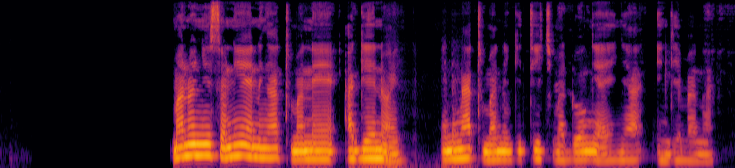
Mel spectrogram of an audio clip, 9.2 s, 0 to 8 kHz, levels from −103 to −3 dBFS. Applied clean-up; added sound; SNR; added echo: neural mask model DeepFilterNet 3.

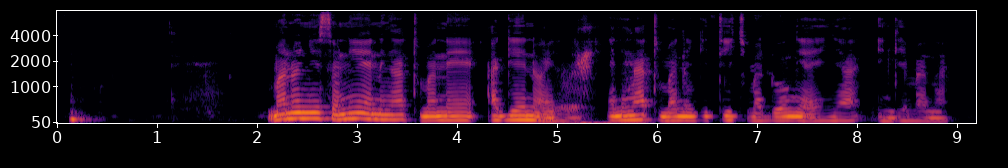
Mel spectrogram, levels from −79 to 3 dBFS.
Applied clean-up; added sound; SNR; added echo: neural mask model Resemble Enhance denoiser.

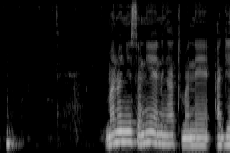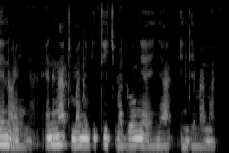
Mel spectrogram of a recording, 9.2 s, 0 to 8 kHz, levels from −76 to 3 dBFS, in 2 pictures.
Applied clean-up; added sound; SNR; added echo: none; none; none; none.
